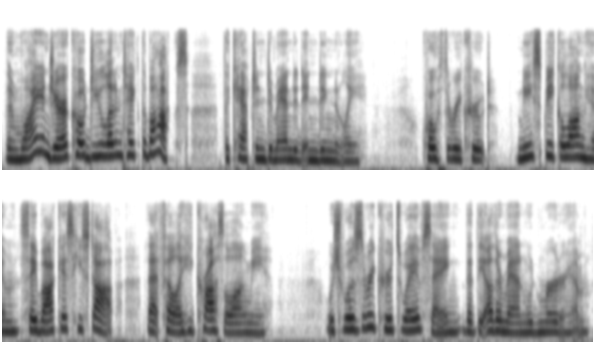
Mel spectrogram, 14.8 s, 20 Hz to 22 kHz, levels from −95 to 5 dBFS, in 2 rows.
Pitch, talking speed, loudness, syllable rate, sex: 230 Hz, 180 wpm, -18 LUFS, 5.1 syllables/s, female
